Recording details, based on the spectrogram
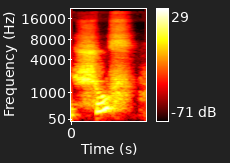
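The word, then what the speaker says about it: שוף: alors on a Chouf vous voyez le point ici là de ce côté donc ça se dit Chouf et Genèse 315 et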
